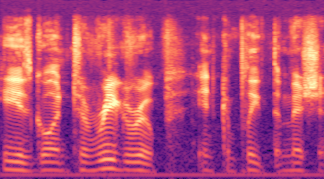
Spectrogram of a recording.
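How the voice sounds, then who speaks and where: Using a put-on character voice, a man speaks at a medium pitch and a fairly quick pace over clear background noise. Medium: actual play. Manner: curt, defiant, menacing.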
